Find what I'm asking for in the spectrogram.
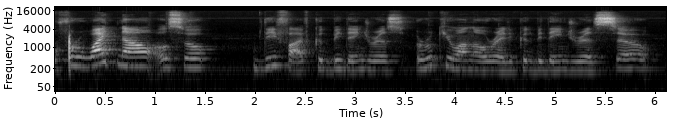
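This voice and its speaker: Speaking from an indoor room at home, this Bulgarian-native chess streamer chats away in casual live-stream commentary. Her pitch sits in the middle, and her talk is full of laughter and non-native turns of phrase.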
